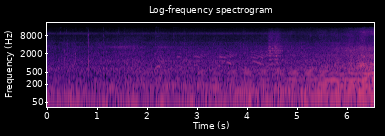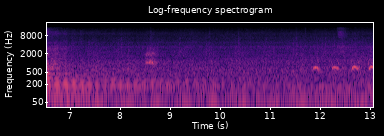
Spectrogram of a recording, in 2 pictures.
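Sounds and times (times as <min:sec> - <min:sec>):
truck diesel engine under load: 0:00.0 - 0:13.0.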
